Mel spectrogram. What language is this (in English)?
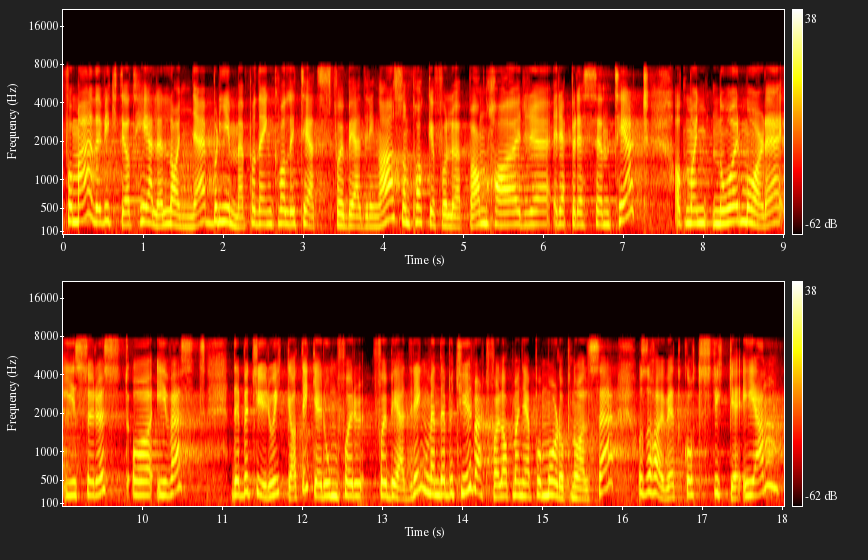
Norwegian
